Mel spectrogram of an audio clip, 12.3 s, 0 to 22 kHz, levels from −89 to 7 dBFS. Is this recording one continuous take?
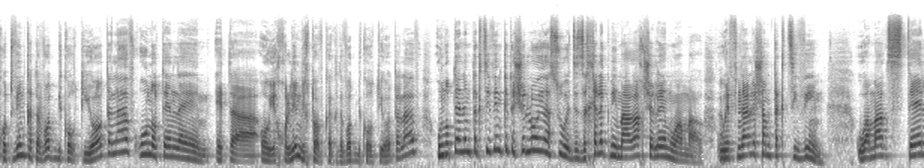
yes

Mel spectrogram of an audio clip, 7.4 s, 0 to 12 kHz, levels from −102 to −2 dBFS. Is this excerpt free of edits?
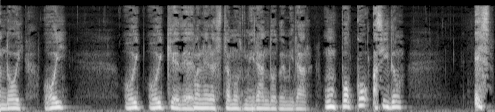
no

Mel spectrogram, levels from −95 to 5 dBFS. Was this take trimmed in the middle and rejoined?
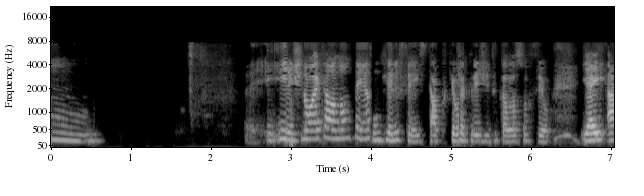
yes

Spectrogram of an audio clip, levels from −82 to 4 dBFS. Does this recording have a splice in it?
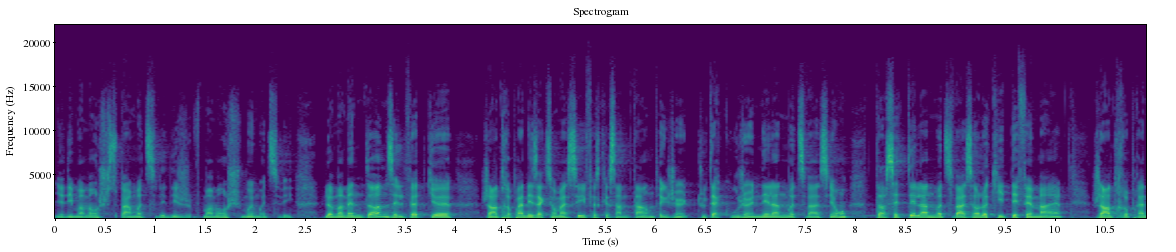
no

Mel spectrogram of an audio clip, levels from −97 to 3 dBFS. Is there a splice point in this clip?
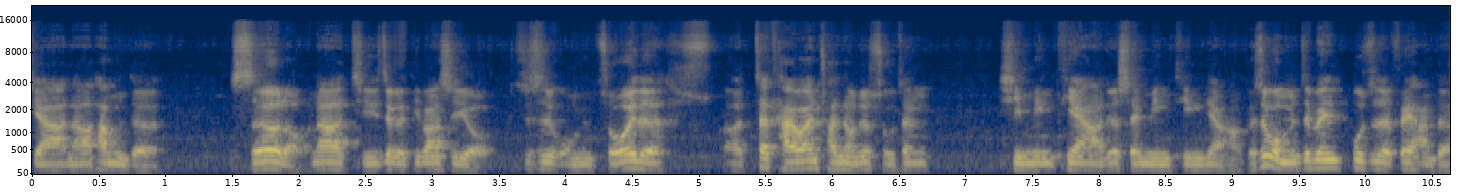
no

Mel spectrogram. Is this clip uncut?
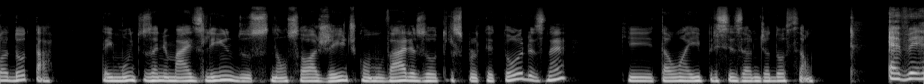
yes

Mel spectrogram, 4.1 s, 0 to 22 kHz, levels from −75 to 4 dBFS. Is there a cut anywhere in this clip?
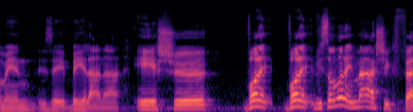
yes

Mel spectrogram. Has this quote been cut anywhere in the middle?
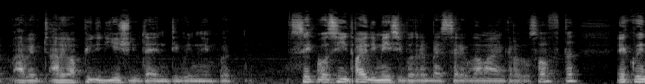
yes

